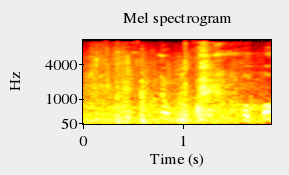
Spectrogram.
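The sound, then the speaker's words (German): A heavy suitcase packed with chocolate bars is hoisted and lugged, with a series of dull thumps and knocks at an irregular, plodding rhythm, ending in a louder bump. “Äh, warte, ich, ich hefte mit dem Koffer.”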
